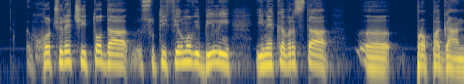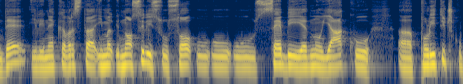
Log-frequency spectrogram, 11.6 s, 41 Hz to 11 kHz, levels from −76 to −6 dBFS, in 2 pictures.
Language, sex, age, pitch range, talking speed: English, male, 40-59, 115-140 Hz, 125 wpm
